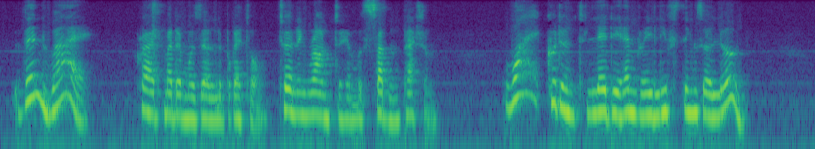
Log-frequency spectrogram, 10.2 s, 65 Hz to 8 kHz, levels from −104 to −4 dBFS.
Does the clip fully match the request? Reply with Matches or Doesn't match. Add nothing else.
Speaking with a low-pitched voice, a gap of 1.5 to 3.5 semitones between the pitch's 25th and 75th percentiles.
Doesn't match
